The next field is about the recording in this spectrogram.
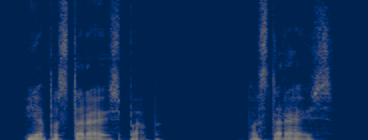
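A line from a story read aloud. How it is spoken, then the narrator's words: Low serious voice. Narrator (Russian): Сережа сказал вполголоса, серьезно, не по возрасту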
